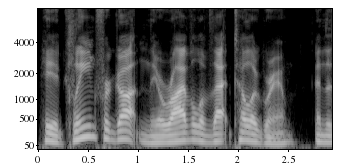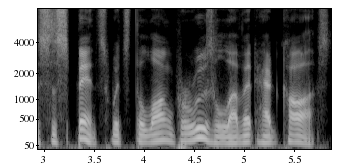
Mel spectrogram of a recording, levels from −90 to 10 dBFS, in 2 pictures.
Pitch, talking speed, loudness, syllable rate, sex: 105 Hz, 205 wpm, -20 LUFS, 5.6 syllables/s, male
